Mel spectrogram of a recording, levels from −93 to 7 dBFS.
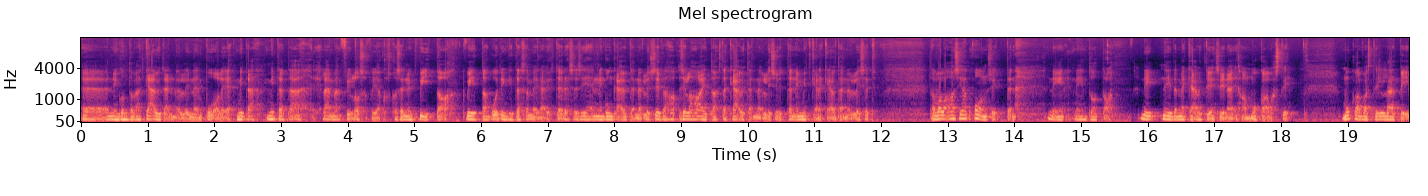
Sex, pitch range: male, 120-135 Hz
